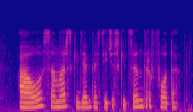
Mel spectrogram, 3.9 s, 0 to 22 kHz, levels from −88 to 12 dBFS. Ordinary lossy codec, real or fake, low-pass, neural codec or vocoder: MP3, 64 kbps; real; 7.2 kHz; none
